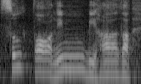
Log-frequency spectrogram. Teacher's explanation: سلطان میں نون کے نیچے دو زیر کی تنوین ہے، تنوین کے بعد بہذا میں با آ رہا ہے، تو تنوین یا نون ساکن ہو اس کے بعد با آئے تو اسے میم سے چینج کر کے میم کی آواز کو غننے کے ساتھ ادا کرتے ہیں۔ تو سلطان بہذا پڑھنا غلط ہے، सुल्तानिम बिहाज़ा, मीम की आवाज़ को गुन्ने के साथ अदा करेंगे।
